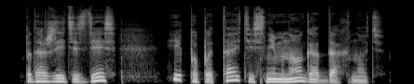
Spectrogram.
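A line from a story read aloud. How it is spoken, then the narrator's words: Soft, gentle. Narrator (Russian): мягко сказала она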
